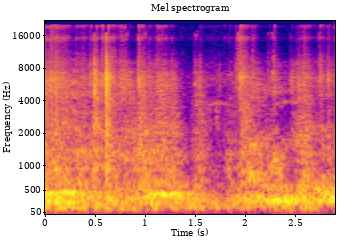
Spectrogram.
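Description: Several racing pigeons coo softly and continuously in a low murmuring chorus inside a loft, with faint rustling in the background.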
